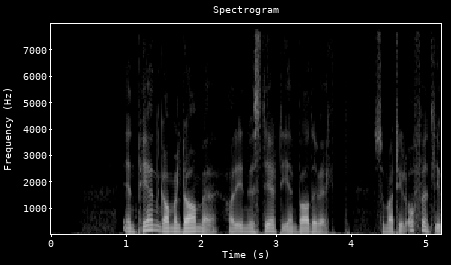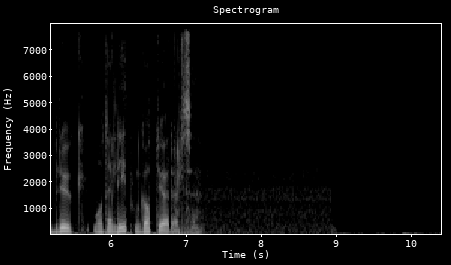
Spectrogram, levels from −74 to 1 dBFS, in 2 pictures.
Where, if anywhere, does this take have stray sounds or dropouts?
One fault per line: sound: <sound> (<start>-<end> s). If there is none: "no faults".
no faults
